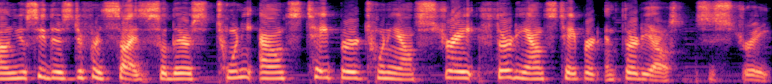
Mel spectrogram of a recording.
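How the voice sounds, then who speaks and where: Over music in the background, a woman with a fairly high pitch talks at a very fast pace with ordinary pitch variation. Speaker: crafting vlogger. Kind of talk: tutorial. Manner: casual, frequent fillers.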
